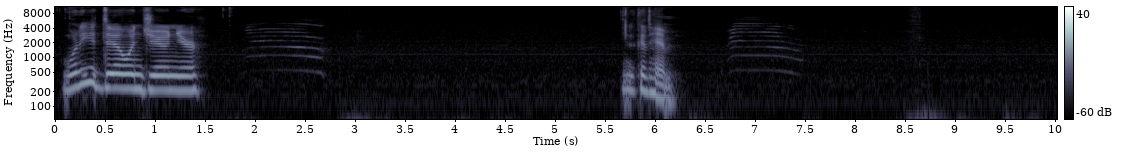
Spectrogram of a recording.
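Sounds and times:
speech: 0.1s - 1.5s, 5.7s - 6.3s
drawn-out whiny cat meow: 1.9s - 2.8s, 6.7s - 7.6s.

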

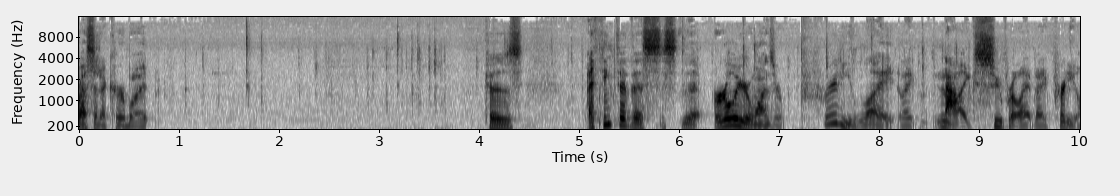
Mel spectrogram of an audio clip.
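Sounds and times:
speech: 0.0s - 0.9s, 4.1s - 4.5s, 5.1s - 10.0s
keystrokes on a computer keyboard: 1.0s - 3.7s, 6.6s - 9.1s.

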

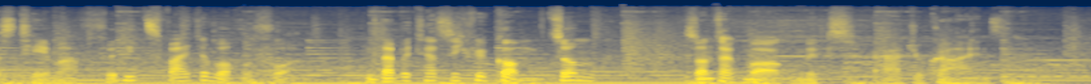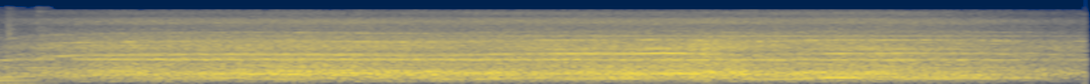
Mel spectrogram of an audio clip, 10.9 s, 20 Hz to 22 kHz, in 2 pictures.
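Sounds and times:
speech: 0.0s - 5.5s
vacuum cleaner running: 5.4s - 10.9s.

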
